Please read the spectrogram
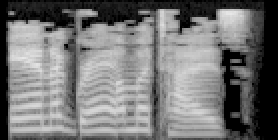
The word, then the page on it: anagrammatise: British English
